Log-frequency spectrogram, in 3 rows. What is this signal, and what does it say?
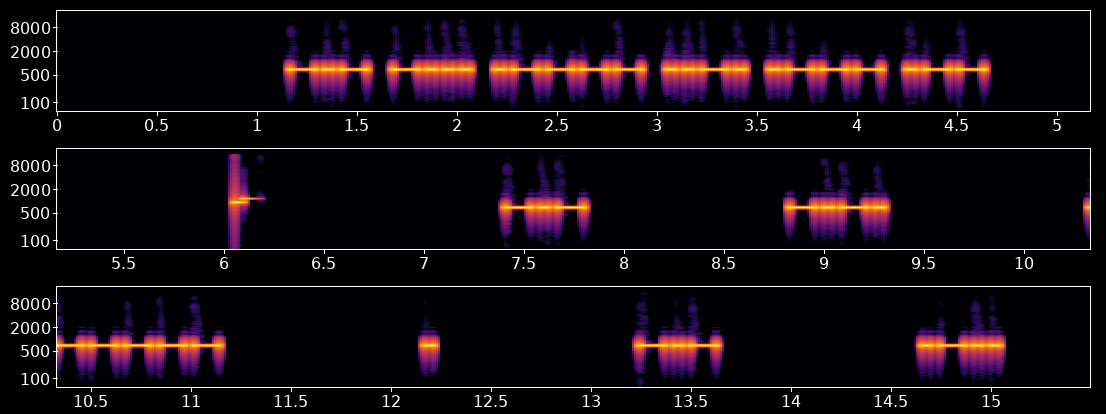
Morse code, heard as a keyed tone, about 28 wpm, spaced as for 12 wpm, 700 Hz. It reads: KB1FJW KC0EKL
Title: USA Call Signs - 6 Characters - 8x Character Spacing - 28wpm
